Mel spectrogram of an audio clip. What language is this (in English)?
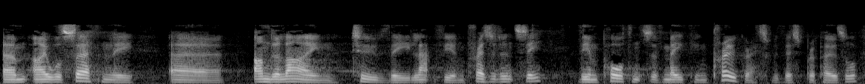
English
